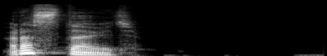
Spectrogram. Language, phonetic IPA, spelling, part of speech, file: Russian, [rɐs(ː)ˈtavʲɪtʲ], расставить, verb, Ru-расставить.ogg
- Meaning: 1. to place, to arrange 2. to move apart 3. to let out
